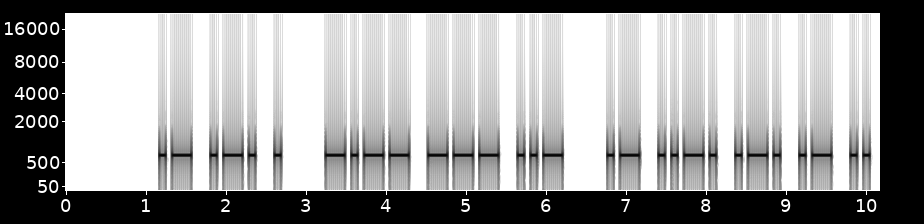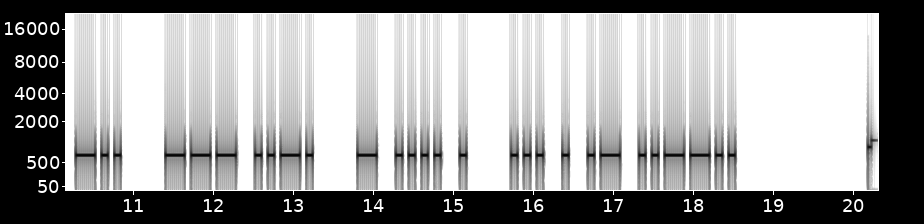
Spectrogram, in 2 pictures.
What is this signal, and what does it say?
Morse code, heard as a keyed tone, about 15 wpm, 700 Hz. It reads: ARE YOU AFRAID OF THE SEA?
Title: Sentences from Top 1500 Words 15wpm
